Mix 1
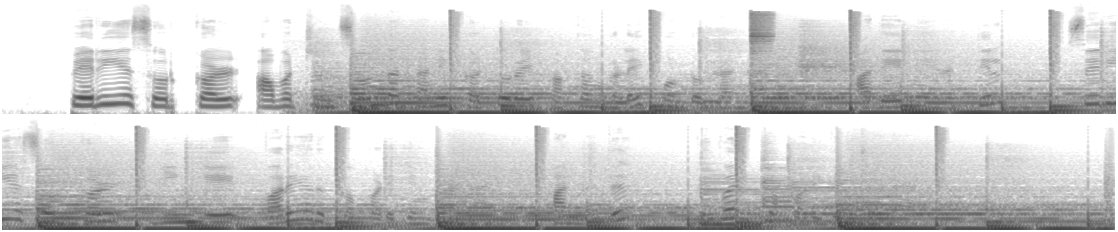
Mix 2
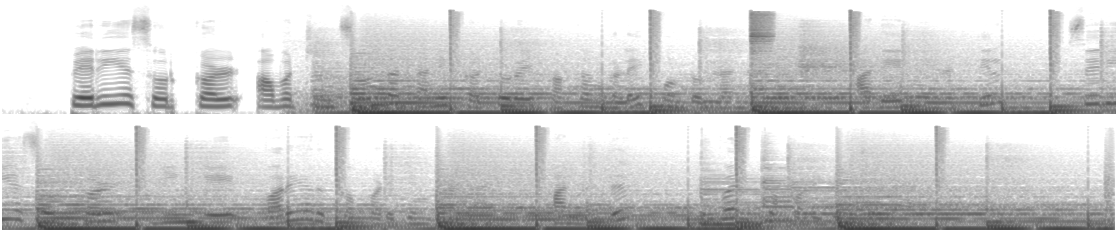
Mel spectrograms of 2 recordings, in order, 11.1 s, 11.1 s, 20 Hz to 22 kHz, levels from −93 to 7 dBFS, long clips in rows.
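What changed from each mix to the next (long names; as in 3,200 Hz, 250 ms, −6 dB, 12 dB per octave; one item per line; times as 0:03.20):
speech: add high-shelf EQ 3,800 Hz −6 dB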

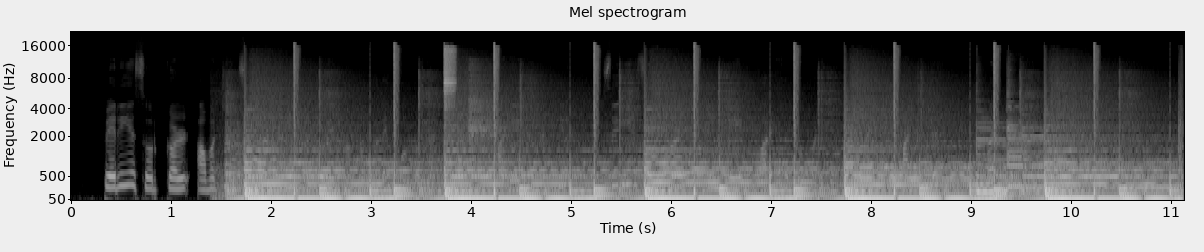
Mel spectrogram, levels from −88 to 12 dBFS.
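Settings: background +9.0 dB
master: add parametric band 190 Hz +4 dB 0.4 octaves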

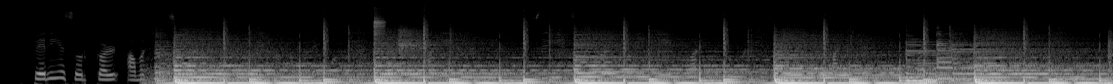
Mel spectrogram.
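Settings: speech −4.0 dB
background: add high-frequency loss of the air 170 metres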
